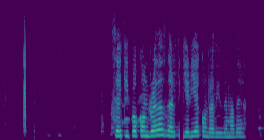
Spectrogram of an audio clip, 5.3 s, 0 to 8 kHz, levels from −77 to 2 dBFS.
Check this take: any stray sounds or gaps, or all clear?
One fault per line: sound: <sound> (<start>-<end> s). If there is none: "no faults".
sound: dropout (3.6-3.7 s)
